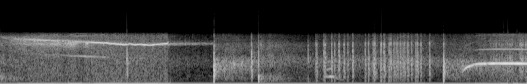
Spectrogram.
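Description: Whistling fireworks: a shrill, falling whistle that stops abruptly under two seconds in, then a sharp bang followed by dense crackling. Near the end another whistle slides up and holds steady.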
